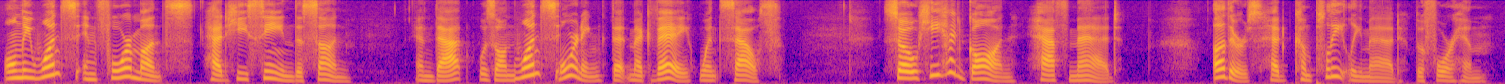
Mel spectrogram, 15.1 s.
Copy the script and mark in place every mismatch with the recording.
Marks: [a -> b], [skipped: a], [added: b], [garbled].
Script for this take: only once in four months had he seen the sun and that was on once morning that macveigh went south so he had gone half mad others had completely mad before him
only once in four months had he seen the sun and that was on once morning that macveigh went south so he had gone half mad others had completely mad before him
